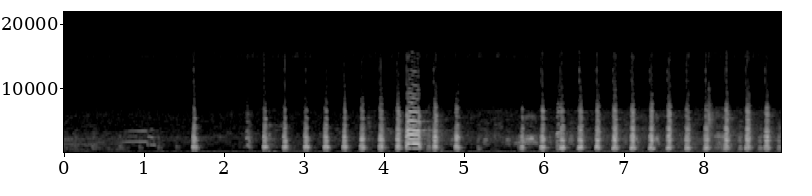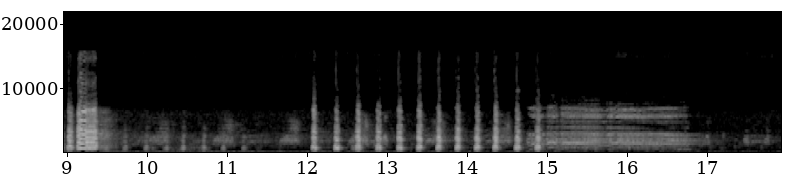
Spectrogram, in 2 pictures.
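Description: Chickens clucking in three quick runs of about six clucks a second, the first two runs ending on a louder note, followed near the end by a drawn-out call of about two seconds that drops in pitch at its close.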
